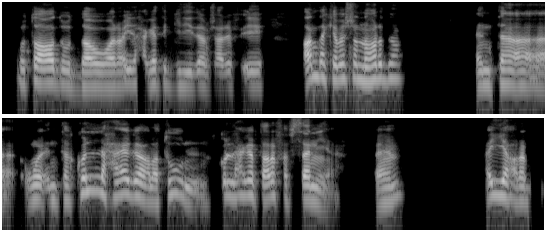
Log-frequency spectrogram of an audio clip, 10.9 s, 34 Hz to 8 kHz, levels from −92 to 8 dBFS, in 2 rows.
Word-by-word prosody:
وتقعد 155 0 +4
وتدوّر 130 0 +2
إيه - - -1
الحاجات 150 0 -5
الجديدة، 135 0 -6
مش 130 - -14
عارِف 130 +1 -5
إيه. 135 0 -6 0.4
عندك 215 -3 +4
يا - - +4
باشا 195 0 -1
النهارده، 195 +2 0 0.7
أنتَ 140 +2 -6 0.7
وأنتَ 150 0 -2
كل 220 +8 0
حاجة 185 0 +3
على 140 -4 +2
طول، 140 - -8
كل 180 -2 -1
حاجة 190 +1 +2
بتعرِفها 165 0 +1
في - - -9
ثانية، 145 -6 +2 0.4
فاهم؟ 145 +8 -3 0.9
أي 185 +2 +2
عرب 145 -5 0
155 Hz, 145 wpm, -26 LUFS, 135-185 Hz, 0.9 s, وتقعد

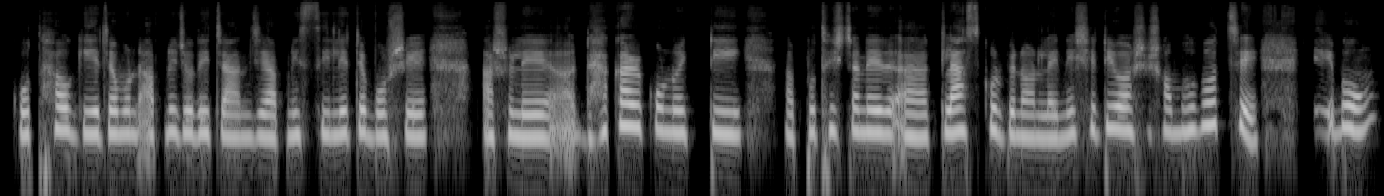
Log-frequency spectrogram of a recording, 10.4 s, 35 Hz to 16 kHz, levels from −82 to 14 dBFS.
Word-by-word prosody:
কোথাও 260 +4 +1
গিয়ে 245 -1 +3
যেমন 250 0 +3
আপনি 260 +2 -4
যদি 250 0 +2
চান 225 -2 +1
যে 230 - 0
আপনি 230 +2 -5 0.2
সিলেটে 250 +1 0
বসে 230 0 0 0.6
আসলে 230 0 0 0.3
আ - - -4 0.2
ঢাকার 310 +6 +5
কোনো 275 -2 +1
একটি 250 +1 -3 0.5
আ - - -1
প্রতিষ্ঠানের 260 -1 +1
অ্যা 230 - +2 0.2
ক্লাস 260 0 +5
করবেন 245 -4 0
অনলাইনে, 220 +1 -2
সেটিও 285 +1 +1
আসলে 255 - -6 0.2
সম্ভব 265 +1 -1
হচ্ছে। 330 -3 +1 0.7
এবং 285 -3 +4
255 Hz, 150 wpm, -19 LUFS, 235-270 Hz, 0.7 s, ঢাকার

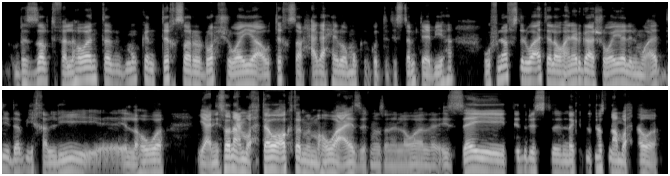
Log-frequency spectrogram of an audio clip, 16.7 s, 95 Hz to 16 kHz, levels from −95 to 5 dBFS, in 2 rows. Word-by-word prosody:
بالضبط 120 +6 -1
فاللي 110 +1 -2
هو 140 +3 +5
أنت 150 -2 -2
ممكن 130 +2 -5
تخسر 125 -5 +1
الروح 125 +6 -1
شوية 110 +2 +2
أو 95 - -1
تخسر - - -4
حاجة - - -1
حلوة 115 -3 -2
ممكن 110 +1 -8
كنت - - -10
تستمتع - - -4
بيها، 120 +8 -4 0.4
وفي 115 +5 -6
نفس 165 0 -1
الوقت 135 0 +3
لو 120 -2 +3
هنرجع 125 +4 +3
شوية 115 +5 +1
للمؤدي 110 +5 -4
ده 115 -2 -4
بيخلّيه 115 - -6 0.3
اللي 90 -1 -3
هو 110 +2 +1 0.4
يعني 90 +3 +1
صانع 140 +4 +7
محتوى 130 +2 +6
أكتر 130 0 +4
من 110 -3 -4
ما 90 -3 -4
هو 110 +4 +1
عازف 80 -5 +2
مثلًا، 85 -2 -11
اللي 80 0 -10
هو 85 +2 -5 0.3
إزاي 115 +3 +2
تدرس 125 -2 -5
إنك 105 -2 -3 0.2
تصنع 135 -5 +1
محتوى. 100 -3 -1
115 Hz, 155 wpm, -23 LUFS, 105-130 Hz, 0.4 s, صانع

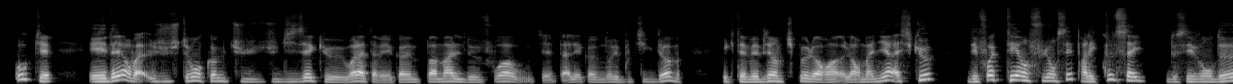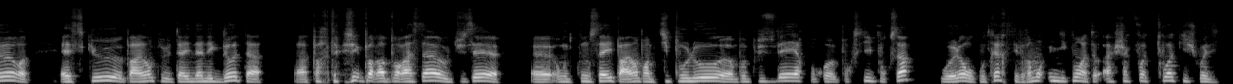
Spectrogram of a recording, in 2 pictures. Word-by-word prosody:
OK. 230 -7 -1 0.5
Et 135 +1 +4
d'ailleurs, 190 +9 +4
ben, - - +3
justement, 145 +6 -3
comme 150 -2 -3
tu 125 -3 -12
tu 125 - -13
disais 125 +6 -3
que, 120 -7 -6
voilà, 135 +7 +4
tu - - -5
avais 100 +1 -6
quand 120 - 0
même 120 -2 -4
pas 125 - +1
mal 130 -1 -1
de 115 -1 -7
fois 135 +5 -1
où - - -13
t'é 95 0 -11
tu - - -6
allais 115 -3 -3
quand 120 - -5
même 115 -1 -9
dans 115 - -9
les 115 - -5
boutiques 115 +1 -16
d'hommes, - - 0 0.4
et 115 - -5
que 110 - -19
tu - - 0
aimais 125 0 +1
bien 145 +5 +2
un 140 - 0
petit 130 - -9
peu 145 - -3
leur, 120 -3 +3
heu, - - -2
leur 115 -1 0
manière, 130 +11 +1
est-ce 140 +1 -1
que, 230 +4 0 0.3
des 130 +1 -3
fois, 215 +9 +2
tu 210 -1 -3
es - - +6
influencé 170 - 0
par 140 - 0
les 125 -2 0
conseils 195 - -1 0.2
de 120 -1 -9
ces 125 +3 -4
vendeurs, 135 +9 +1
heu? - - -6 0.3
Est-ce 130 -1 0
que, 170 -1 +2
heu, - - -5
par 135 - +4
exemple, 145 -1 -1
tu 120 - -1
as - - +3
une 130 +1 -1
anecdote 140 +6 0
à 115 - +3 0.3
à 115 - +1
partager 145 +7 -5
par 150 - +4
rapport 140 -1 +5
à 135 -1 +5
ça 175 +4 +6
ou 135 - -2
tu 125 0 -12
sais, 160 +4 +4
heu, - - +3 0.3
heu, 115 0 +4
on 125 0 -4
te 120 - -11
conseille 150 +4 +2
par - - +6
exemple 135 +2 +3
un 130 - -1
petit 125 +4 -9
polo, 150 +3 +3
heu, 130 - +4
un 120 - 0
peu 135 +2 -6
plus 130 0 -12
vert 160 0 +3
pour, 125 +2 -7
heu, - - -6
pour 125 - -17
ci, 165 - -5
pour 135 -4 -12
ça, 205 +2 +4 0.3
ou 125 0 +1
alors 160 +4 +5
au 135 - -2
contraire 180 +10 -3
c'est - - -10
vraiment 135 +8 -2
uniquement 165 -1 -1
à 140 - +1
to - - -5
à 130 - -2
chaque 155 +1 -8
fois 160 -2 -4
toi 175 0 0
qui 155 -4 -11
choisis? 130 -6 -6
135 Hz, 270 wpm, -21 LUFS, 125-160 Hz, 0.5 s, es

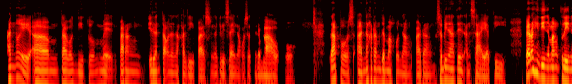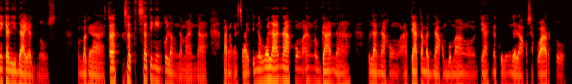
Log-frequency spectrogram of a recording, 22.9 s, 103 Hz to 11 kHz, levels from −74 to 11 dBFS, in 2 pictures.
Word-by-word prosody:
Ano, 140 +2 -1
eh, - - +1
uhm, 110 -1 +2
tawag 105 -1 -2
dito 100 0 -10
may 110 0 -6
parang 105 -1 -2 0.2
ilang 105 +1 -2
taon 100 -3 -2
na 95 - -8
nakalipas 85 -1 -5
nung 90 - -12
nag-resign 90 -1 -6
ako - - -13
sa - - -9
trabaho 80 -1 -1
ko 70 +1 -14 0.7
tapos, 95 -2 +1
ah, 100 - +6
nakaramdam 120 +1 -2
ako 105 -1 -5
ng 90 -1 -6
parang 90 -1 -5
sabihin 125 +1 -1
natin 115 -1 -3
anxiety 85 -3 -3 0.4
pero 225 - +11
hindi 160 -8 +6
naman 130 0 +4
clinically 120 -5 +5
diagnosed. 85 -4 +1 0.4
Kumbaga 90 -3 -3
sa 120 0 +7 0.2
sat 130 -3 +1
sa 135 - +4
tingin 130 -3 -2
ko 115 -3 -3
lang 95 -4 -6
naman 75 -2 -8
na 75 0 -4 0.3
parang - - -3
anxiety 95 +2 -4
na, 115 +1 -3
wala 130 0 +7
na 130 -2 +6
akong 125 -1 -9
ano 125 -1 -6
gana, 105 -3 -1 0.3
wala 100 -1 -2
na 95 -1 -2
akong, 95 0 -12
ah, 90 +1 -6
tinatamad 100 -2 +2
na 90 -1 0
akong 95 - -11
bumangon 90 0 -7
kaya 95 +1 -3
nagkulong 95 -1 -11
na 95 -2 -1
lang 85 - 0
ako - - -13
sa - - -8
kwarto. 95 -2 0
100 Hz, 165 wpm, -27 LUFS, 90-115 Hz, 0.7 s, pero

